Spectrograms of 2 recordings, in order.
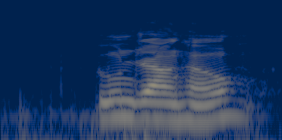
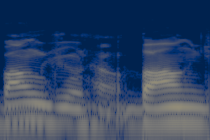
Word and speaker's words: Bong Joon-ho: Boon Jong-ho, Yeah, is that his name? I think so. I want to make sure I'm saying it right. Because Boom. Bong Joon-ho.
